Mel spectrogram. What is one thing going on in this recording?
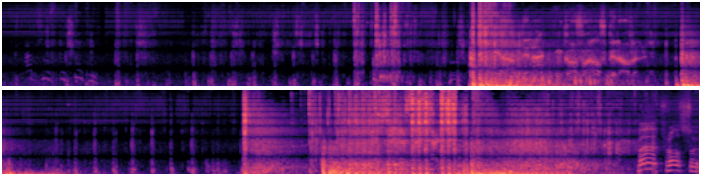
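A man talks through a headset microphone.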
